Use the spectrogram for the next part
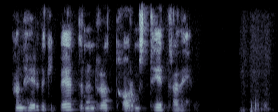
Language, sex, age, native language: Icelandic, female, 40-49, Icelandic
